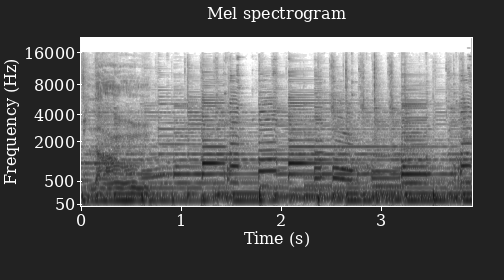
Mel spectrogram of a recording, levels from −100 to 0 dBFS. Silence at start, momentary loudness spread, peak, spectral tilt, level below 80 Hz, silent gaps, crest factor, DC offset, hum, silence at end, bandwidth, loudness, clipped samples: 0 s; 4 LU; -2 dBFS; -6.5 dB/octave; -50 dBFS; none; 14 dB; under 0.1%; none; 0 s; 15 kHz; -16 LUFS; under 0.1%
